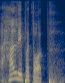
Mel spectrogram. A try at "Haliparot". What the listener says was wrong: No, it's an R-O-T. Not T-O-T. R-O-T. Haliparot. Parrot.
